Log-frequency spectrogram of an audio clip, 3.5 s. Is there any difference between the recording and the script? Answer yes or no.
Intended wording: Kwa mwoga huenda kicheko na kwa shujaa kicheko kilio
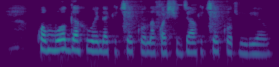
no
